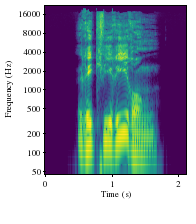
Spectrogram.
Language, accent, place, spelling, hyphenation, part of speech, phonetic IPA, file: German, Germany, Berlin, Requirierung, Re‧qui‧rie‧rung, noun, [ˌʁekviˈʁiːʁʊŋ], De-Requirierung.ogg
- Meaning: commandeering, requisition, seizure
